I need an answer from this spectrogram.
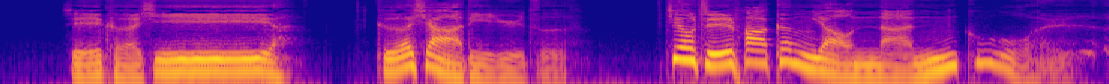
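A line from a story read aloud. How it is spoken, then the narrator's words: Faint detached smile. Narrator (Chinese): 吴居轩淡淡地笑着说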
